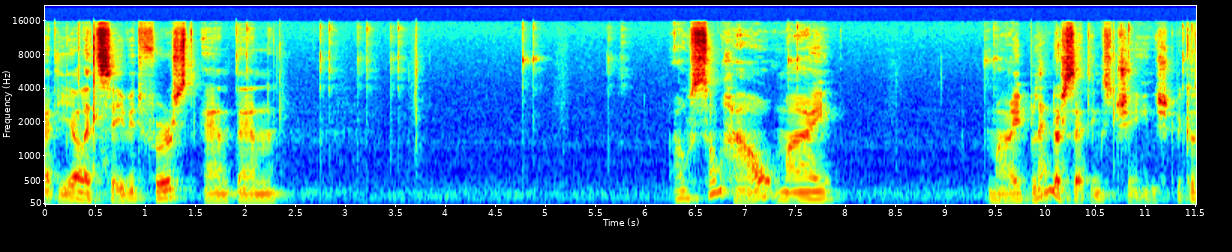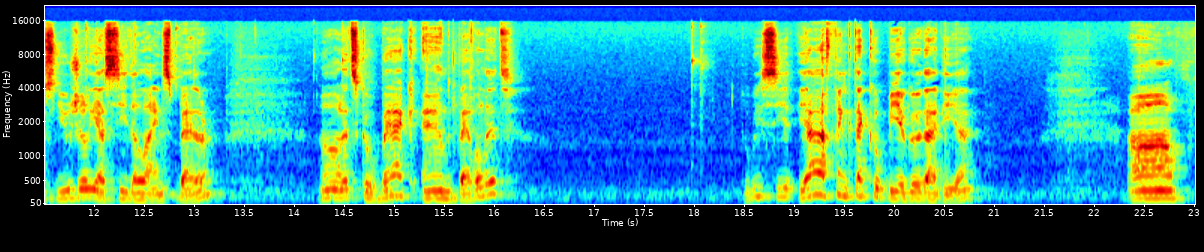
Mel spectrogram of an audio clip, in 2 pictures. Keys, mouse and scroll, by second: 0.0 ctrl+s, 1.4 right click, 2.3 shift+right click, 2.6 shift+right click, 3.0 shift+right click, 4.3 click, 5.1 right click, 6.9 click, 8.9 click, 9.6 right click, 10.3 shift+right click, 10.9 shift+right click, 11.3 shift+right click, 12.2 shift+right click, 14.0 click, 15.1 ctrl+b, 20.0 Tab.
